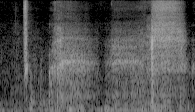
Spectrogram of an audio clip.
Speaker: oh my god my dog just sneezed my face get away from me just discussing and so many ways you just full-on sneezed in my face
